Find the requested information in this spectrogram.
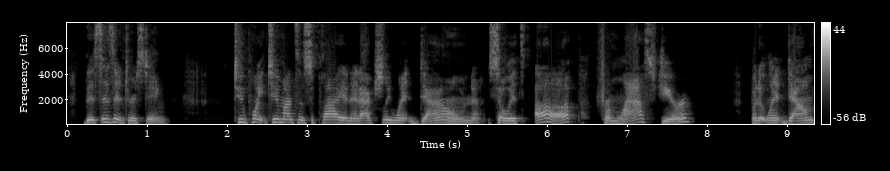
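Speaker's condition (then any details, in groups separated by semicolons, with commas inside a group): No condition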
